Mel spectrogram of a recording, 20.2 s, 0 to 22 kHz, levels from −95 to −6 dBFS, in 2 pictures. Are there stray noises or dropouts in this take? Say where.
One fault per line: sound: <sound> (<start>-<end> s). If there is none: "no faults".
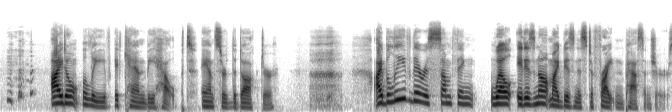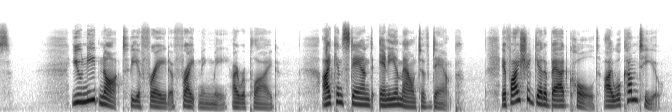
sound: laugh (0.1-0.6 s)
sound: breath (4.6-5.1 s)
